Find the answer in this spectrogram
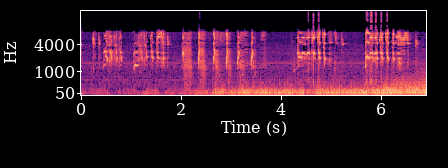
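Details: A wild bald eagle pair defends its nest territory at night, February 26, 2022, warning off a visiting adult eagle. Fast, squeaky, stuttering chatters in a series of quick bursts, then a low rumbling background rises.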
